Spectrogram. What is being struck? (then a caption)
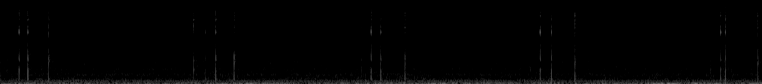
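Varnished wooden hourglass end cap. Long fingernails tap the flat surface of a solid, varnished brown wooden disc end cap on a glass hourglass. Short, dry, bright clicks come in small quick clusters spread evenly through the clip, each dying away at once. A steady low hum sits underneath.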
